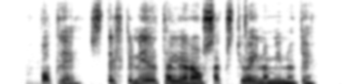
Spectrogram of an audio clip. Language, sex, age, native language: Icelandic, female, 30-39, Icelandic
